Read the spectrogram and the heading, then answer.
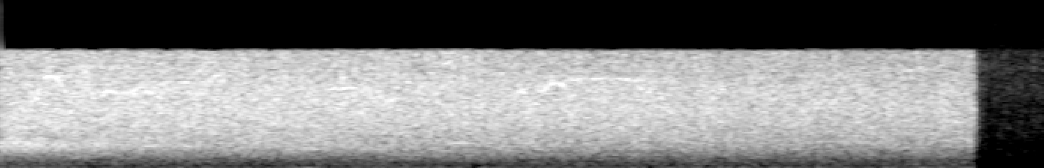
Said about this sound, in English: And give yourself a big round of applause.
